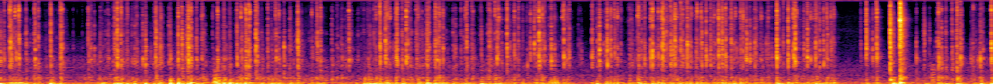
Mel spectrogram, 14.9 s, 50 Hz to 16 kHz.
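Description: Fingertips of both hands type steadily on a black full-size plastic Logitech membrane keyboard lying flat on a desk, its hollow plastic keys giving a rapid stream of short, dry clicks and taps. A strong low hum around 59 Hz runs underneath throughout, and the typing briefly thins out near 1, 8.7 and 12.7 seconds before resuming.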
